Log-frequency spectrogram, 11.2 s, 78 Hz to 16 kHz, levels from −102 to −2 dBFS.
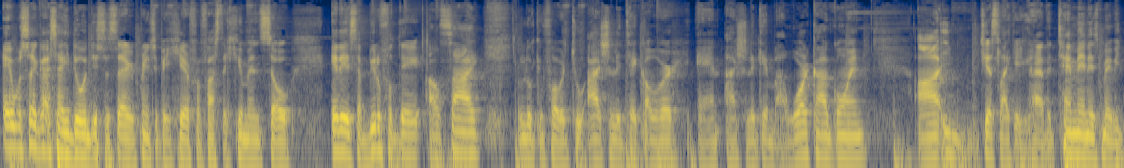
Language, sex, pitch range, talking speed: English, male, 95-110 Hz, 230 wpm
